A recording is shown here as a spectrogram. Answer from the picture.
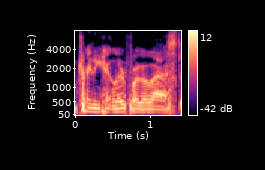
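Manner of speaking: usual speaking voice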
